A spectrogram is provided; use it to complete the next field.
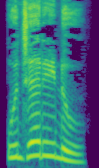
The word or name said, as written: ಉಜರಿಡು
